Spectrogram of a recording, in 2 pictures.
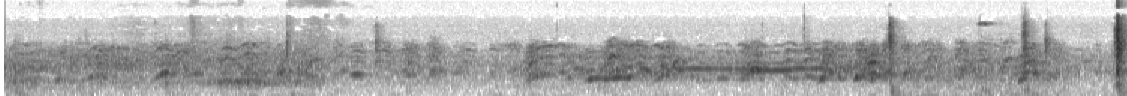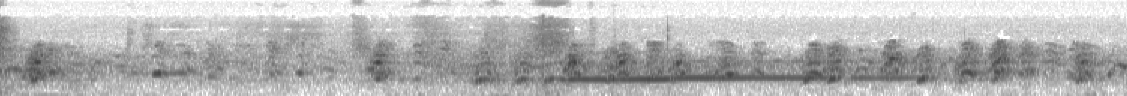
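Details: Coyotes in a frenzy at night outside a house, a chorus of wavering, whining howls mixed with sharp yips and barks. Sustained high notes are held for a couple of seconds at a time, over a quiet background.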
